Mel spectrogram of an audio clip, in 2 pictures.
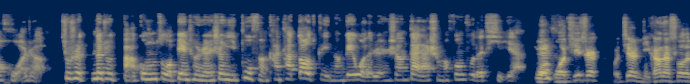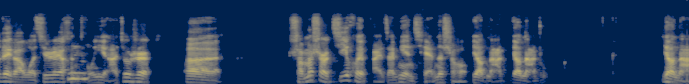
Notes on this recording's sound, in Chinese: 这一期的播客，我们录制的比较早，也因为疫情缘故，不能在线下录，所以就和我们的嘉宾在线上约了一次对谈。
